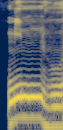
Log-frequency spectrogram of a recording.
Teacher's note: Nun sukun dibaca jelas tanpa mendengung. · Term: idhar halki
